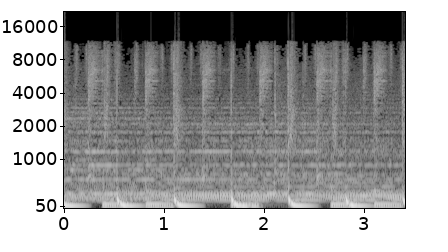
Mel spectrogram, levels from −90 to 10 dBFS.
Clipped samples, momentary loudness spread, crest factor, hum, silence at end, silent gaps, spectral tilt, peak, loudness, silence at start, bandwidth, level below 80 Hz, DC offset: 0.3%; 3 LU; 10 dB; none; 0 s; none; -4.5 dB/octave; 0 dBFS; -12 LUFS; 0 s; 12.5 kHz; -12 dBFS; under 0.1%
